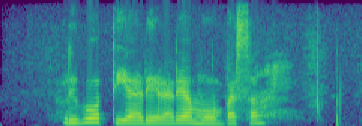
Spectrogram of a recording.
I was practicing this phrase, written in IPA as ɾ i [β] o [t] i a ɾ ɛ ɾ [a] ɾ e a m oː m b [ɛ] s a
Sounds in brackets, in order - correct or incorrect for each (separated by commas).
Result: correct, correct, correct, incorrect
